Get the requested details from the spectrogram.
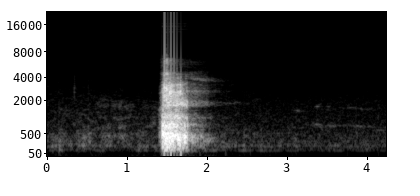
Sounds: Sigh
